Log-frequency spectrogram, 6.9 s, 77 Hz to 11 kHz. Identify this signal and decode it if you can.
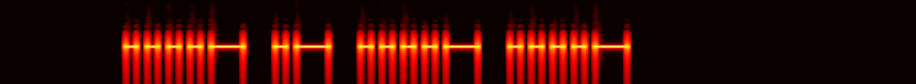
Morse code, heard as a keyed tone, about 15 wpm, 700 Hz. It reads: 4A44
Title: All Cut Numbers - 4-Digit 15wpm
